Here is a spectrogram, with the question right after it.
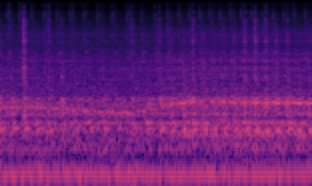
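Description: A sewing machine runs steadily while back stitching on a quilt block, giving a close, even mechanical whir with no pauses.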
